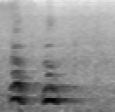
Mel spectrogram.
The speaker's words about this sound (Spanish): Estamos viendo los riachuelos, calles empedradas. No sé si pueden escuchar el sonido los perros obviamente, por el sonido del agua, de la lluvia, en este pequeño río en el que estamos caminando ahorita. Aquí está el ruido, no sé si lo pueden escuchar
